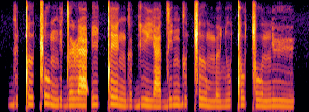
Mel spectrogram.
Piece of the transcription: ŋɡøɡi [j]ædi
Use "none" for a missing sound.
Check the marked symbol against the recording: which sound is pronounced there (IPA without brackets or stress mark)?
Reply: j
